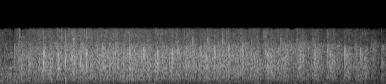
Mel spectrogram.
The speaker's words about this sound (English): So with that, I will thank you and leave to thunderous applause.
